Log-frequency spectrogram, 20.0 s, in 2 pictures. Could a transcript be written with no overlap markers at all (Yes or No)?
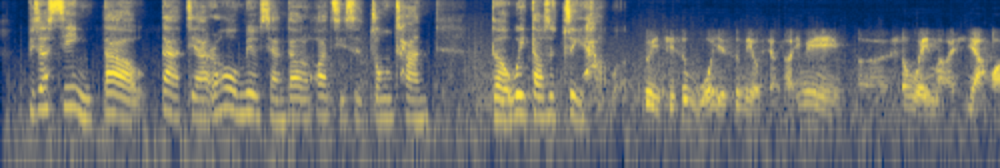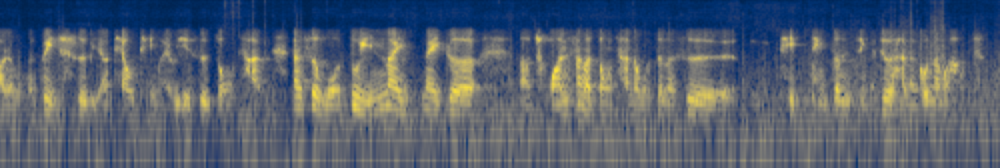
Yes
